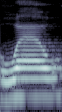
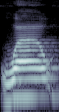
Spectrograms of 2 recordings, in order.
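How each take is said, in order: No difference in how they are said.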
